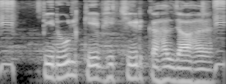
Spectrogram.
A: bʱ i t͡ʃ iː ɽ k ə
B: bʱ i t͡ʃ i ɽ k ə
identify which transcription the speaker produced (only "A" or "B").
A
